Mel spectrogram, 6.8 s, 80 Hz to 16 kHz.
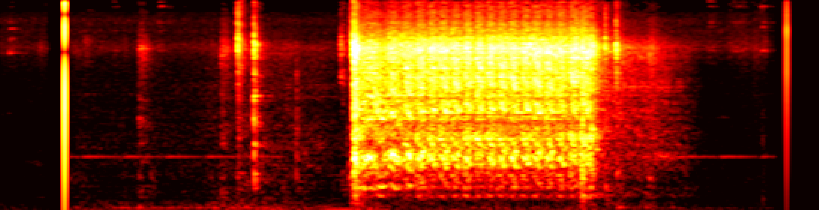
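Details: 1998 Dodge Durango 5.2L V8 with a crank/no-start complaint, cranked while test-lighting the ignition coil harness; starter whirs steadily about two seconds with even compression pulses but the engine never catches; crank, no start.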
